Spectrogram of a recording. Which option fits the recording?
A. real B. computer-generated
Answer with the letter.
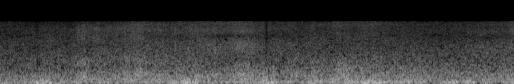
A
